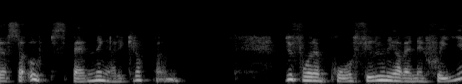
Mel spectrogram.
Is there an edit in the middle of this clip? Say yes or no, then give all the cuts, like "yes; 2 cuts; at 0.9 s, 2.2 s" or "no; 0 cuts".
no; 0 cuts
